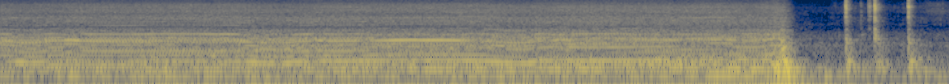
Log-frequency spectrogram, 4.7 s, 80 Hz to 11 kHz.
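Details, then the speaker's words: 1994-1997 Honda Accord passenger door after lock actuator replacement, window switch reconnected: window motor runs with steady even hum, no catching or grinding, goes up smoothly, clean stop and clicks. Normal power window operation. "and goes up smoothly."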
